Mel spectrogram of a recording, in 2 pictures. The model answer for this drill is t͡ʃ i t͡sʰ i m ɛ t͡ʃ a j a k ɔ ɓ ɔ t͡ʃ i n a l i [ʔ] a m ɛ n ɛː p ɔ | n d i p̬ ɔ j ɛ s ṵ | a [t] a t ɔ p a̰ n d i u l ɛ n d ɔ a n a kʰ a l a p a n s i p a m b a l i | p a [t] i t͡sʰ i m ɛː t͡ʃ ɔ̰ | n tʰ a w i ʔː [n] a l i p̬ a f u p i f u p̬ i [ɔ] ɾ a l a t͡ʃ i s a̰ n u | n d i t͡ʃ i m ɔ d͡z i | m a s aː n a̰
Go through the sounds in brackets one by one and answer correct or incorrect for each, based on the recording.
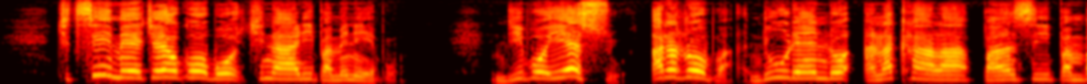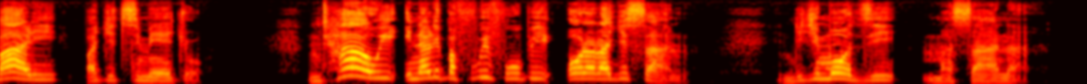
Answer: incorrect: p, correct, incorrect: t͡ʃ, correct, correct

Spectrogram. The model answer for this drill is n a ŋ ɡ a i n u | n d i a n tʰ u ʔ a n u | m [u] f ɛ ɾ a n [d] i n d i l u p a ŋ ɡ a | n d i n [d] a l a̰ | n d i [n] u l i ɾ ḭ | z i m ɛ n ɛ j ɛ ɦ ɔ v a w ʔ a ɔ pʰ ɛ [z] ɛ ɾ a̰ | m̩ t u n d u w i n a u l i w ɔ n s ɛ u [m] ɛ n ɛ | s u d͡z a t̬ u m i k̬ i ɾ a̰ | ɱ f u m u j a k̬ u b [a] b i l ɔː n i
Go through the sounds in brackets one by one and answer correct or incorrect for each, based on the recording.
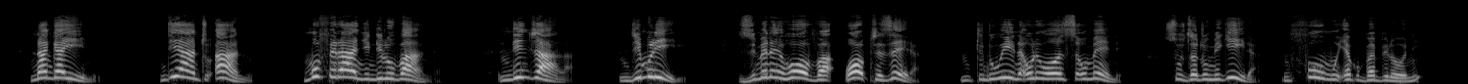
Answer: correct, incorrect: d͡ʒ, incorrect: d͡ʒ, incorrect: m, correct, correct, correct

